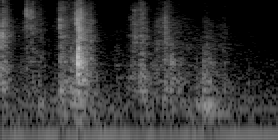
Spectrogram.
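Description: A few short clicks and rustles of objects being handled, the loudest about half a second in, settling toward quiet near the end.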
